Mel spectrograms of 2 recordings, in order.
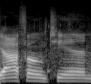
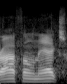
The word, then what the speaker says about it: iPhone X: big to carry so that's an advantage the iPhone 10 or iPhone X whatever you want to call it again I've heard it pronounced both ways the you know a lot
